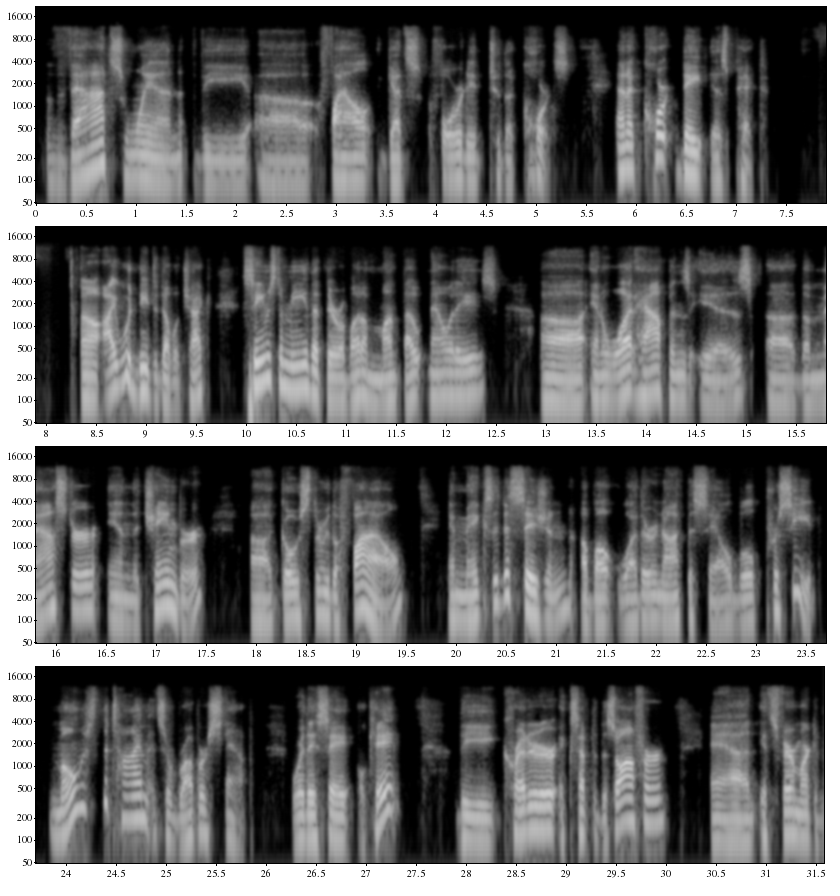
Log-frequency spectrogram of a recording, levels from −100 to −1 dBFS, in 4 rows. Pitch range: 105-160 Hz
